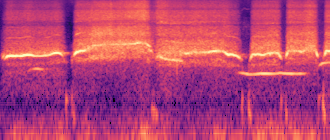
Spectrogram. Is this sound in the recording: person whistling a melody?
yes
